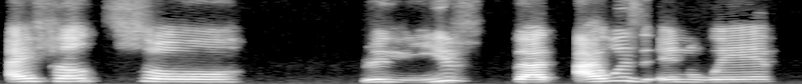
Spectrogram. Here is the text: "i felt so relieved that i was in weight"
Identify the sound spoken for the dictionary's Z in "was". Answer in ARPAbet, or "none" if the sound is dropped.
Z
